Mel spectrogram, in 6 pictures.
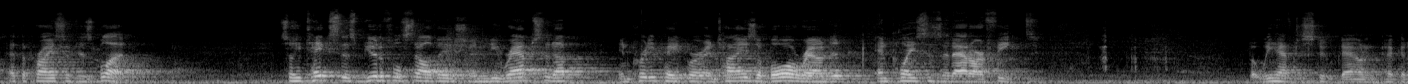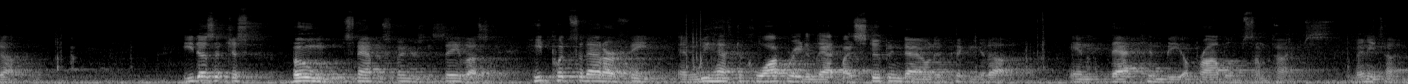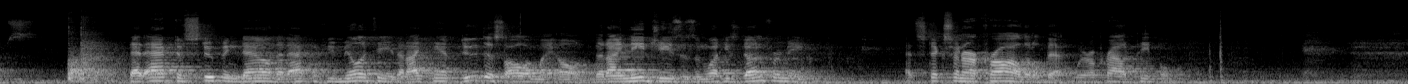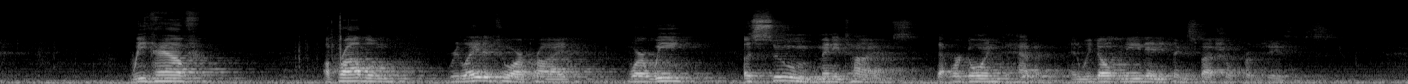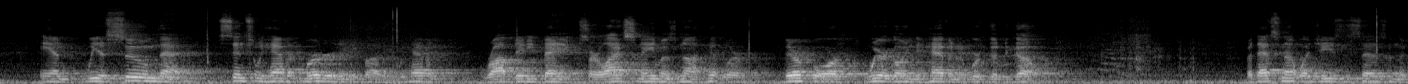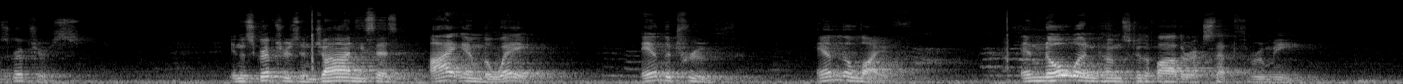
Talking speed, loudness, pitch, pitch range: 150 wpm, -23 LUFS, 125 Hz, 85-145 Hz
